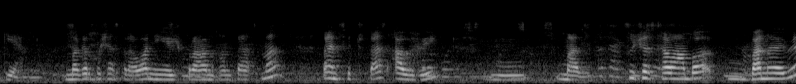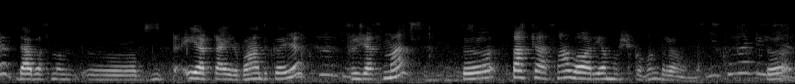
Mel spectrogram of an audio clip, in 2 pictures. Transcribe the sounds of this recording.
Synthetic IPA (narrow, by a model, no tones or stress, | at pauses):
kiami | mɐɡɐɾbɨʃʰɐst̪ɾɐwaːneːd͡ʒpɾaːnɦɐnt̪ɐsmɐnz | t̪ɐnʲsɨt͡ʃʰu̥t̪ɐsɐlɡɨj | mɐzsut͡ʃʰɐst̪ʰɐwãːbɐbɐnɐːwʲid̪abɐsmɐnz | eɐɾʈajɾbãːnd̪kəɾʲɐpʰɾɨd͡ʒɐsmɐnz | t̪ɨt̪ɐt͡ʃʰasãːʋaːɾjamuʃkɨɦunɾaːmɐt̪ɨ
